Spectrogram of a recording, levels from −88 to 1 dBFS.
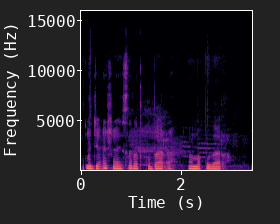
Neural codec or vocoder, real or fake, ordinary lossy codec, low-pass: vocoder, 44.1 kHz, 128 mel bands every 256 samples, BigVGAN v2; fake; none; 14.4 kHz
